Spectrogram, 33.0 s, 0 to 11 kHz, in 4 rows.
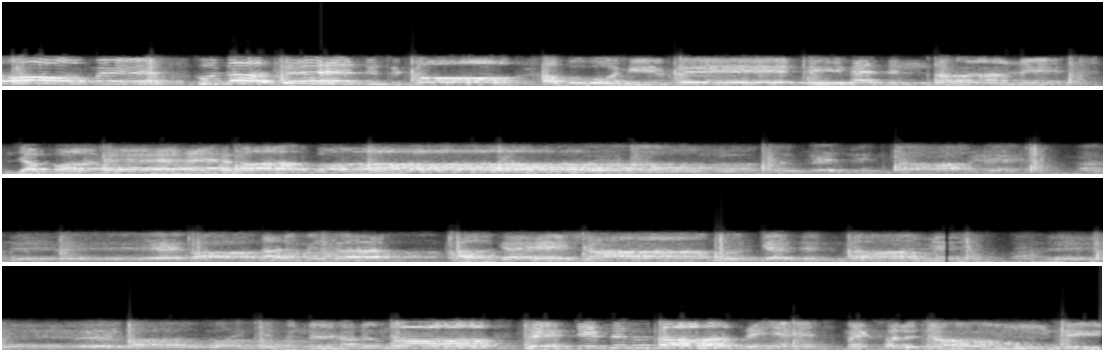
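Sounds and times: man singing a lament into a microphone: 0.0s - 15.7s, 17.9s - 24.0s, 25.6s - 33.0s
group of men singing along: 0.0s - 33.0s
hands slapping chests: 14.0s - 14.2s, 15.9s - 16.3s.

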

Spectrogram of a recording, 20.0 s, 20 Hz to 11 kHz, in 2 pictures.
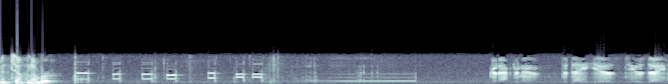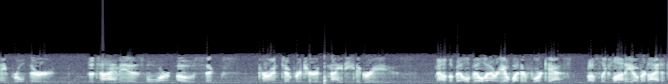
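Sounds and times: recorded announcement speaking: 0.0s - 1.0s, 7.3s - 20.0s
touch-tone keypad dialing: 1.2s - 4.0s.

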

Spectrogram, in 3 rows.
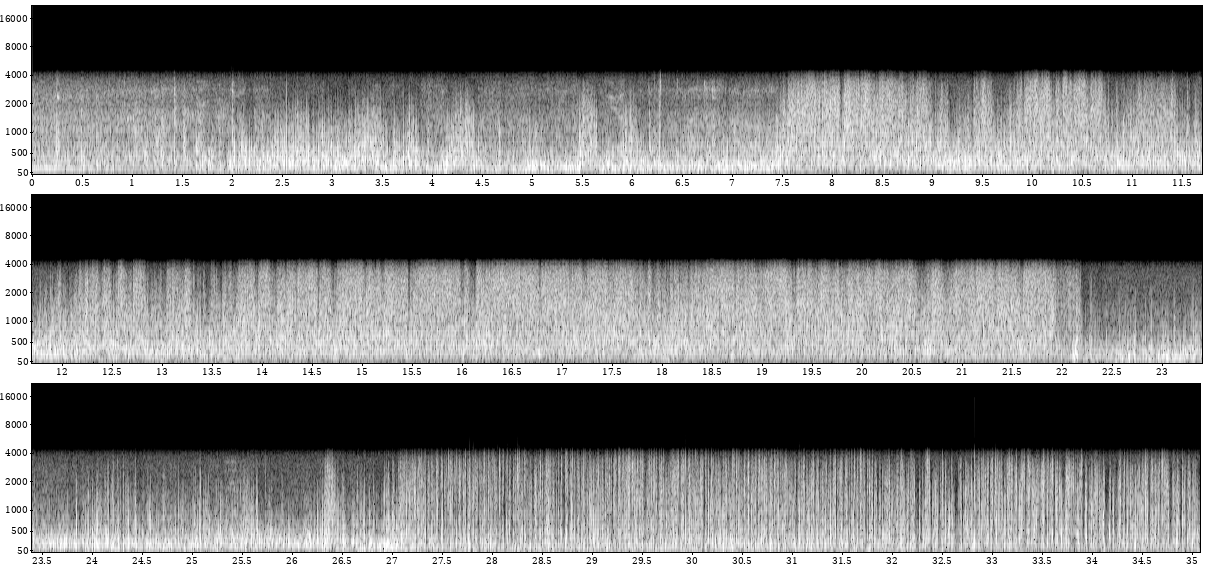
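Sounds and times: road noise: 0.0s - 35.0s
wind rushing over microphone: 0.0s - 35.0s.

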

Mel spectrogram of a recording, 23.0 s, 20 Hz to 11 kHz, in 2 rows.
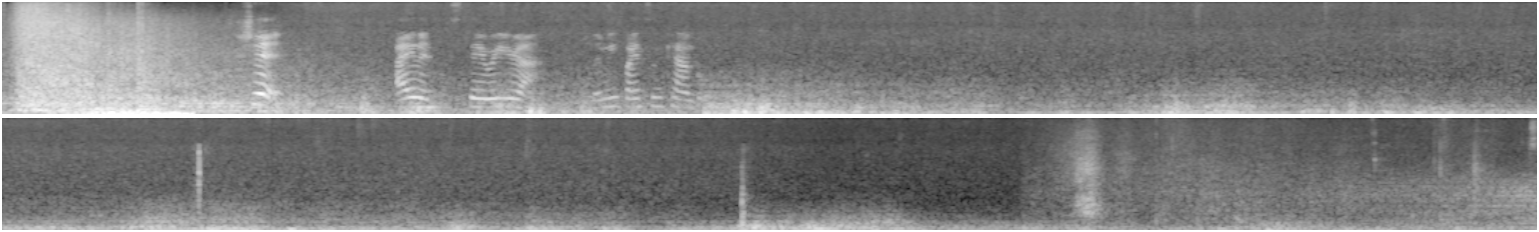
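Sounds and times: rolling thunder: 0.0s - 19.4s, 20.4s - 23.0s
steady rain: 0.0s - 23.0s.

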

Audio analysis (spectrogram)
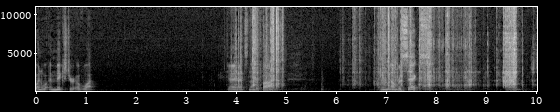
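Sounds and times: man's voice: 6.8s - 8.0s.

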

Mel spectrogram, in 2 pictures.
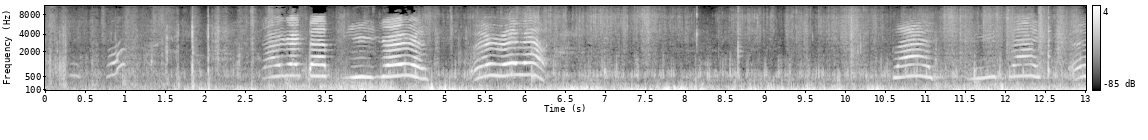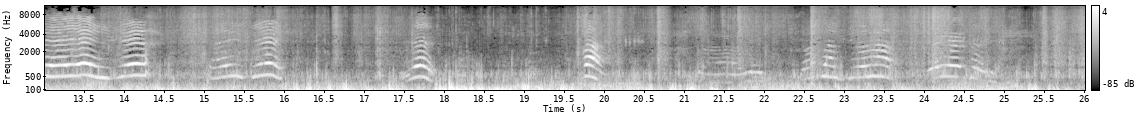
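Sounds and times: wind rumble on microphone: 0.0s - 26.0s
toddler babbling and calling: 0.3s - 1.2s, 2.7s - 6.3s, 10.6s - 14.4s, 15.0s - 16.0s, 21.2s - 25.0s.

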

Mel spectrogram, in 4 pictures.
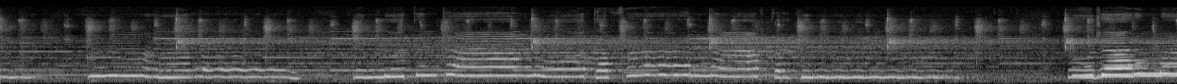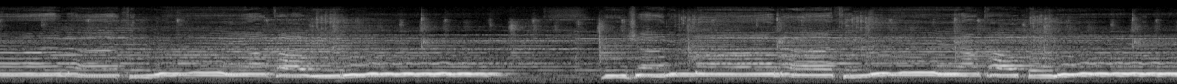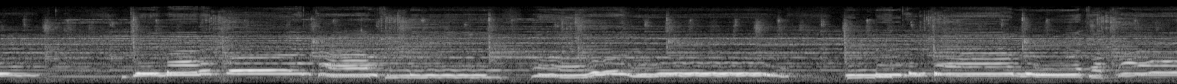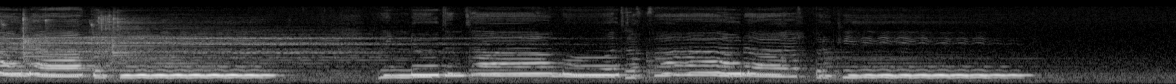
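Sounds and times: women singing in harmony: 0.0s - 10.0s, 10.6s - 45.8s.

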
